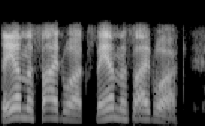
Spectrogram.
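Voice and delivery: high put-on yelling.

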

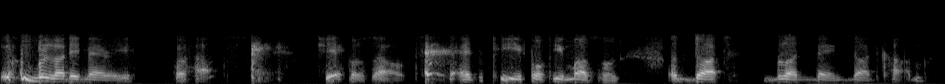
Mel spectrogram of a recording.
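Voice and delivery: put-on vampire voice with Jamaican accent. Answering Desiree's cue in a mock commercial, Jamaican vampire voice. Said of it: "You sound like a Jamaican vampire".

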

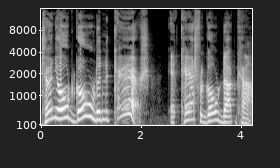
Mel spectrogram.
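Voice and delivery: shrill, very high, very loud prospector holler. Asked to read an ad script in a prospector's voice. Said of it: "In a prospector's voice?".

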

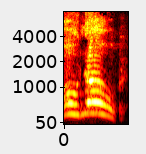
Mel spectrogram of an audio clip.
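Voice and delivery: shrill, very high-pitched, very loud shriek. Retelling people screaming as something smashes into a wall: imitating someone screaming. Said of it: "they're screaming at it".

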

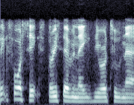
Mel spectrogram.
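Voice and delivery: too fast, rushed, rattled-off delivery. Reading a phone number again after being told to slow down, too fast. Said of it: "Too fast".

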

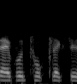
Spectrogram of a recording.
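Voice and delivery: put-on German accent. Describing their German and Austrian parents, speaker mimics how they talked in a German accent. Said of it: "this is a German accent".

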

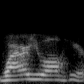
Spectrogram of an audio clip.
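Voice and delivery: normal talking voice

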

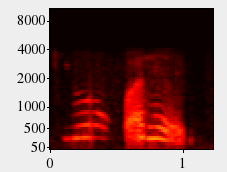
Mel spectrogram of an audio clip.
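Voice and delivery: mock laughing while speaking. Retelling laughing at a man after unleashing on him, retelling a laughing remark. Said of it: "I was laughing like".

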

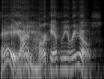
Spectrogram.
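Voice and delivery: over-the-top, exaggerated put-on voice, very high.

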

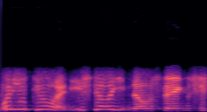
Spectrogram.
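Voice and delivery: put-on very high, quick-fire New York accent. Retelling how Julie would look at someone and speak up, in Julie's New York accent. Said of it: "she's going in her New York accent".

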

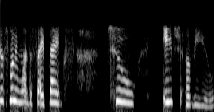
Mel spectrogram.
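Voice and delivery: voice breaking with happy crying. Speaker thanks each viewer for sharing this space, crying happy tears. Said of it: "I know why I'm crying".

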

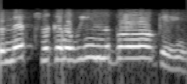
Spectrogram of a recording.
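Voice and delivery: high-pitched, play-by-play broadcaster-style announcer voice. Retelling a first meeting by imitating the broadcaster Bob Murphy: Bob Murphy impression. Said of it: "you do a pretty good impression of me".

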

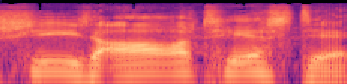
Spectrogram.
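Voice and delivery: drawling Southern accent. Showing the other speaker why the word was misheard: Southern drawl. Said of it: "I'm saying with my southern drawl".

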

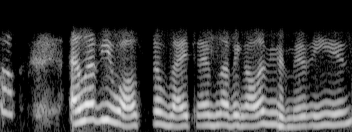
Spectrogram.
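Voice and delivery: choked-up, tearful gush, voice catching, close to crying. Speaking to the others about their shorts, choked up, near tears. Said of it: "Don't cry, don't cry".

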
